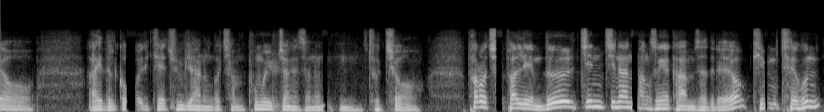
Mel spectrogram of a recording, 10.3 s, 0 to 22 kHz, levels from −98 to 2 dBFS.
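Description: Lost AMR speech frames hit at 1.57–1.83, 4.04–4.15, 6.19–6.32, 7.90–8.13 and 9.55–9.71 s. The wideband decoder replays the last good pitch and vocal tract settings at falling gain, so speech smears and fades rather than cutting to hard silence.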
